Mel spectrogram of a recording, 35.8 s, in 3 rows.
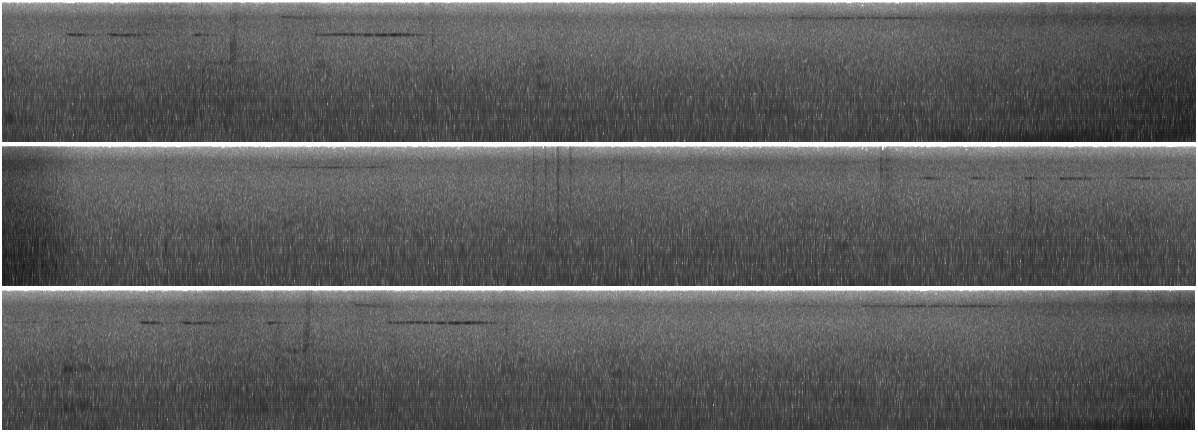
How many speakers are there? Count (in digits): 0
